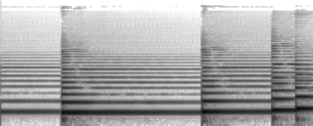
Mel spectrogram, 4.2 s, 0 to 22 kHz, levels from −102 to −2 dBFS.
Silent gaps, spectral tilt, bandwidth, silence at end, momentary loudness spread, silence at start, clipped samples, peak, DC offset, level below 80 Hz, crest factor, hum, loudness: none; -5 dB/octave; 8.8 kHz; 0 s; 15 LU; 0 s; under 0.1%; 0 dBFS; under 0.1%; -58 dBFS; 16 dB; none; -17 LUFS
